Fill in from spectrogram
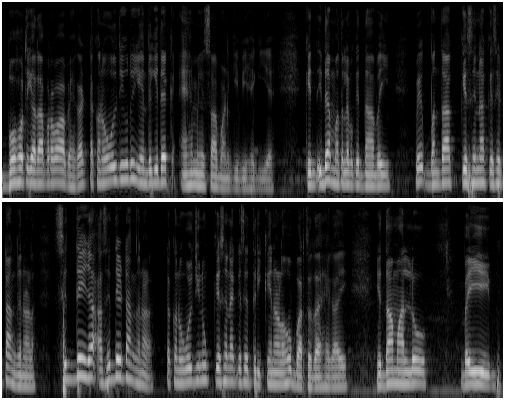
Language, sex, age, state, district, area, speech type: Punjabi, male, 30-45, Punjab, Hoshiarpur, rural, spontaneous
